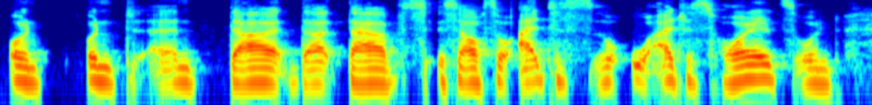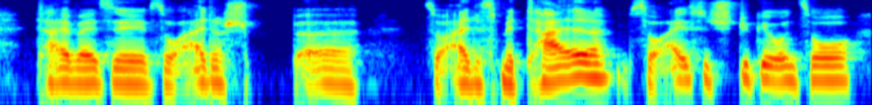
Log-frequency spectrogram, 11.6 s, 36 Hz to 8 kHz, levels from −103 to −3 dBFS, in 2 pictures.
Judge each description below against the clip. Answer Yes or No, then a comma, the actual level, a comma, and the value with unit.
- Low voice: Yes, low, 120 Hz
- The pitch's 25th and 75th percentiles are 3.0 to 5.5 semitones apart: No, narrow, 2.5 semitones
